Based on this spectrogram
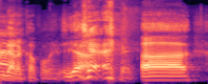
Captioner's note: chuckles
